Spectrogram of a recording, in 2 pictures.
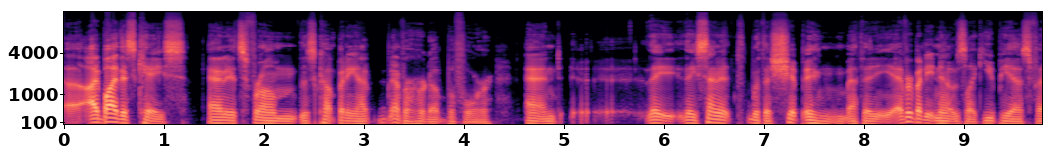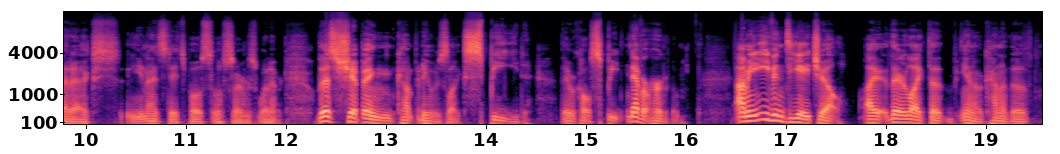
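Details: Man with spasmodic dysphonia (laryngeal dystonia), which he says is worsened by stress and frustration, especially on phone calls: spasmodic dysphonia.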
